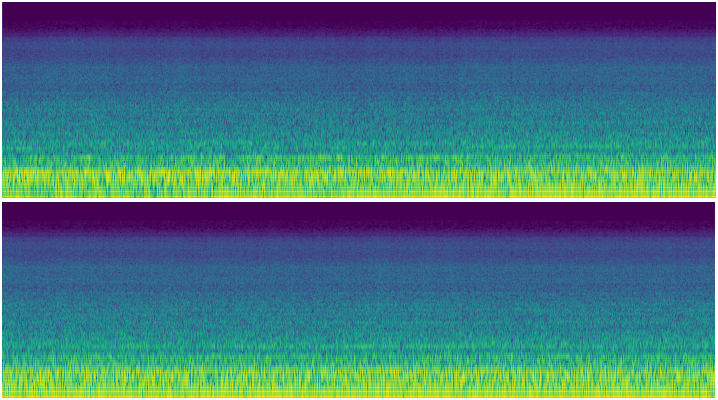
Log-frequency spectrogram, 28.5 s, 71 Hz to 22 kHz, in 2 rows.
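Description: Cessna 152's four-cylinder Lycoming O-235 engine and propeller in level cruise, a steady, unchanging drone heard from inside the cockpit.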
